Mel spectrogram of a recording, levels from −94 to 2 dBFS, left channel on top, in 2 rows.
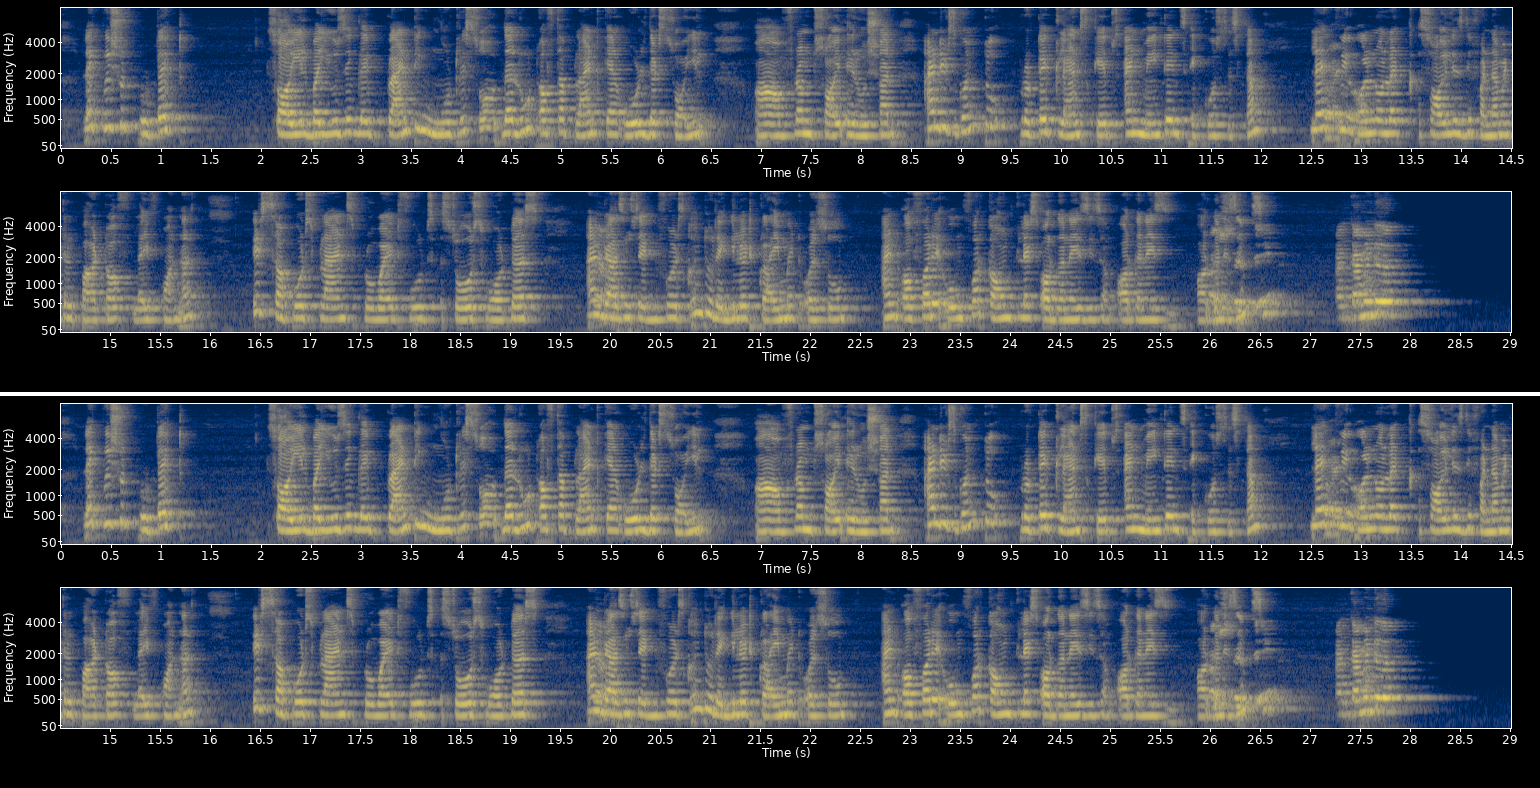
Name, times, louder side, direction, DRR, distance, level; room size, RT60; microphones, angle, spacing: voice 1, 0.2-1.1 2.1-6.4 6.9-8.4 8.6-12.0 12.5-15.9 16.4-19.3 19.8-22.4 22.7-26.5, right 1 dB, 10° right, 8 dB, 0.5 m, -20 dB
voice 2, 26.0-26.6 27.2-27.8, left 1 dB, 25° right, -1 dB, 3.3 m, -19 dB
9.7 x 7.5 x 2.3 m, 0.66 s
head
